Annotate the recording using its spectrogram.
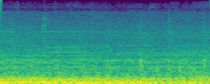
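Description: Inside a moving car's cabin: the engine and tyre road noise make a steady low rumble.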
